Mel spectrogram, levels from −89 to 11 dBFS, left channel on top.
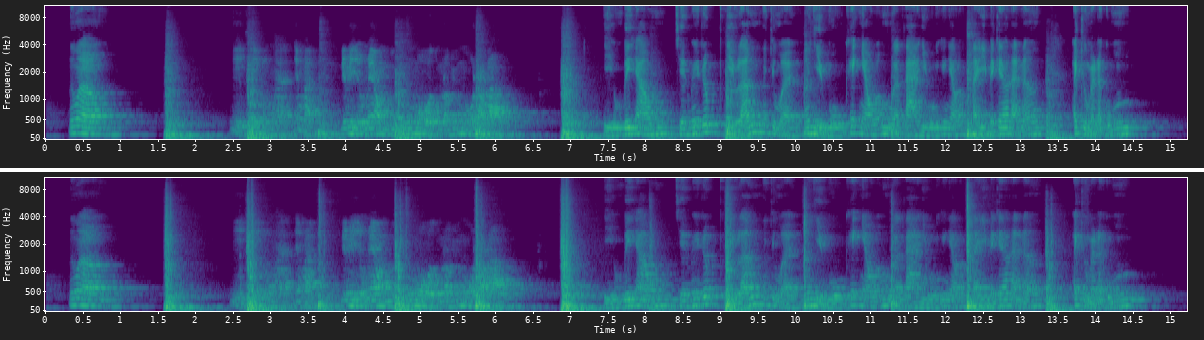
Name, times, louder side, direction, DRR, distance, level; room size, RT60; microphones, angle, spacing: voice 1, 0.3-0.9 7.4-13.3 13.7-14.5, left 3 dB, 35° left, 0.5 m, -32 dB
sound 1, 1.6-1.9 2.6-2.9 3.6-3.9 4.7-4.9 5.7-6.0 6.9-7.2 8.1-8.3 9.1-9.3 10.1-10.3 11.3-11.5 12.3-12.5 13.3-13.6, right 3 dB, 70° right, 0.5 m, -28 dB
voice 2, 2.5-6.2, equal, 85° left, 1.8 m, -34 dB
8.4 x 3.4 x 3.4 m
head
